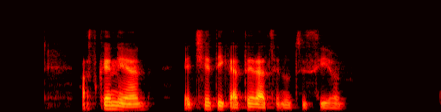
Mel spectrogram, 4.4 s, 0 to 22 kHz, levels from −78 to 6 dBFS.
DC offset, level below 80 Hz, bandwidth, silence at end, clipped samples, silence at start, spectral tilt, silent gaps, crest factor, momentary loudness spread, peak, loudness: under 0.1%; -78 dBFS; 7.8 kHz; 1 s; under 0.1%; 0.8 s; -5.5 dB/octave; 1.55-1.61 s, 1.73-1.82 s; 22 dB; 14 LU; -10 dBFS; -29 LUFS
